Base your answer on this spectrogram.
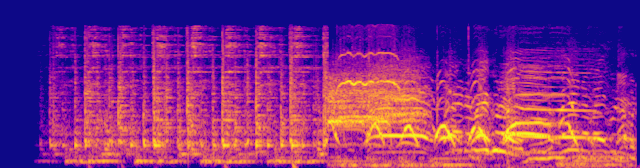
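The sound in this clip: Fans packed into a cinema celebrate the early-morning release of the Tamil film Ponniyin Selvan, dancing and singing. Loud music with a pounding beat gives way to a dense roar of crowd cheering and shouting.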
